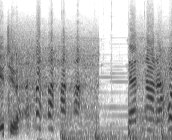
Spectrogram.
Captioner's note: laughs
